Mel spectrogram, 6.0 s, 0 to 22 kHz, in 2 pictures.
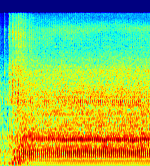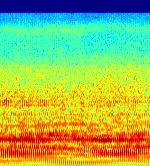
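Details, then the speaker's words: Briggs & Stratton Intek 16 hp single-cylinder OHV engine after carburetor replacement, still warming up, revved up: rough uneven rap under the buzz, harsher at higher revs; pretty bad rod knock. "so that idle is definitely low and this guy's got a pretty bad rod knock"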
